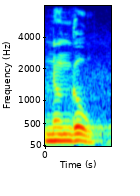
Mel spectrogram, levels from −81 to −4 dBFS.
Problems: constant background noise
